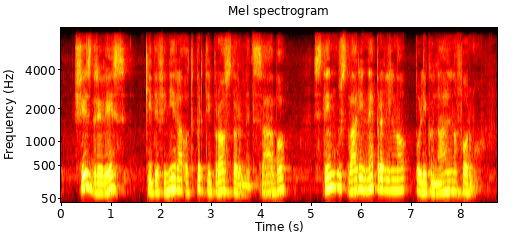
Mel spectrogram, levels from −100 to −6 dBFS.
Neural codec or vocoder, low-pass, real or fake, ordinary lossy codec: vocoder, 44.1 kHz, 128 mel bands, Pupu-Vocoder; 7.2 kHz; fake; AAC, 32 kbps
